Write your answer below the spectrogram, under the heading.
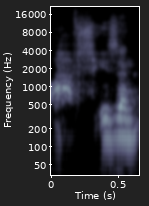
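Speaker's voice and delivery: offseason breathed in a very soft whisper. Talking about college football, whispering the word 'offseason'. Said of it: "I whisper that term".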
